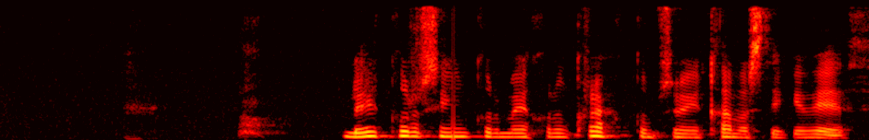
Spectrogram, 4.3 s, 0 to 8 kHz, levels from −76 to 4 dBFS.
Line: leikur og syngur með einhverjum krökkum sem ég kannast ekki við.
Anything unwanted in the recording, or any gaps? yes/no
yes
